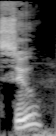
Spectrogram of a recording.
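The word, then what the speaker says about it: Hsu: Is it Sue? Yep. Uh, from Everything Everywhere All at Once. You don't say the H.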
